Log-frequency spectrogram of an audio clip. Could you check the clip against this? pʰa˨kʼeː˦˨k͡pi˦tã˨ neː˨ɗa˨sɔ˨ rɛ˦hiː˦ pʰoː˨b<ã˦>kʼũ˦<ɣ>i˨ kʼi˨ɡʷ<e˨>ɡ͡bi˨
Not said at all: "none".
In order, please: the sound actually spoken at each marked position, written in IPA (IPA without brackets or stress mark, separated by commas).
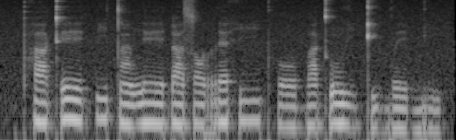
a˦, ɣ, eː˨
